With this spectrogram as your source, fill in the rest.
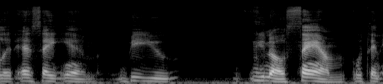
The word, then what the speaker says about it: Sambusa: So I asked my waiter yesterday, I said, how do you pronounce this? And she said Sambusa. And I said, well, when I looked it up online, it says Sambusa, S-A-M. But she said it's S-A-N.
